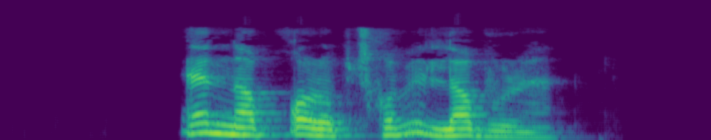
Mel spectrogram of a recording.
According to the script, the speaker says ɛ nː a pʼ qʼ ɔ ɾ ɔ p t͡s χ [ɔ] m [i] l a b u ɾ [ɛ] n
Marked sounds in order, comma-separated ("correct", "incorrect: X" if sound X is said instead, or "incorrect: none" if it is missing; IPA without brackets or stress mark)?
correct, correct, correct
